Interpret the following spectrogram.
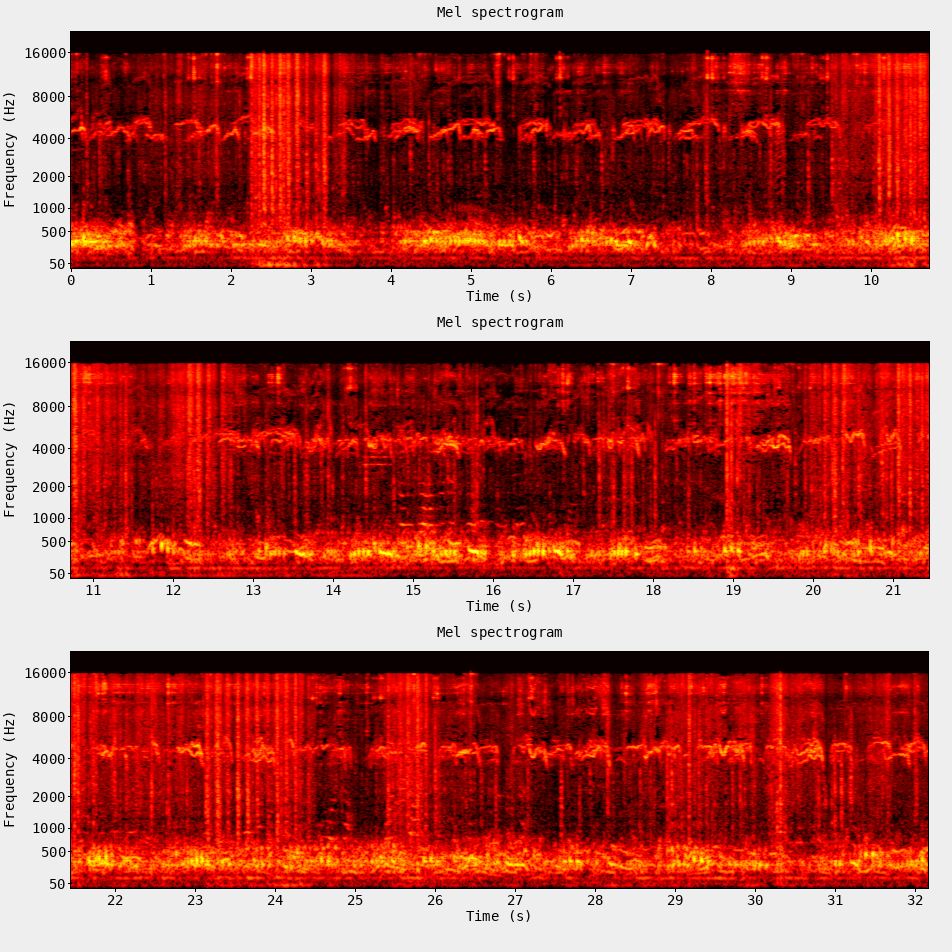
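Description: Domestic pigeons cooing continuously in a small wooden loft box. A faint, repeating high chirp runs behind the cooing, and a few brief rustles cut in.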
